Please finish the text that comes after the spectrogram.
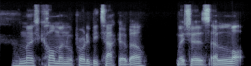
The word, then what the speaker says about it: taco: not my in the in the Spanish language a is pronounced with the a sound which is what makes it pronounced Taco hurry up guys so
